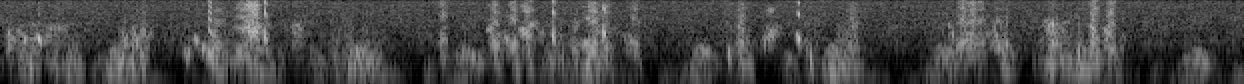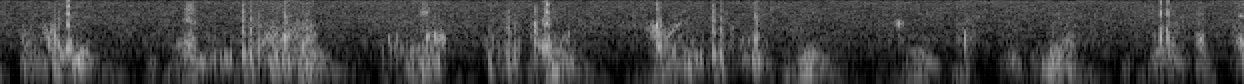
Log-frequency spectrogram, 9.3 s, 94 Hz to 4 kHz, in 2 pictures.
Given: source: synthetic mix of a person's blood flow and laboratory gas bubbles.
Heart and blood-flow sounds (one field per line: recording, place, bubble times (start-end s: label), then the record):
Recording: Doppler ultrasound of blood flow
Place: precordium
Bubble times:
0.01-0.34 s: bubbles
0.43-0.59 s: bubbles
0.67-1.16 s: bubbles
1.23-1.45 s: bubbles
1.64-1.69 s: bubbles
1.82-2.41 s: bubbles
2.70-3.08 s: bubbles
3.12-3.23 s: bubbles
3.53-3.86 s: bubbles
3.89-4.23 s: bubbles
4.73-4.99 s: bubbles
5.30-5.89 s: bubbles
6.08-6.37 s: bubbles
6.47-6.85 s: bubbles
7.08-7.55 s: bubbles
8.01-8.07 s: bubbles
8.24-8.32 s: bubbles
8.58-8.71 s: bubbles
8.98-9.10 s: bubbles
9.14-9.22 s: bubbles
9.27-9.34 s: bubbles
From the record:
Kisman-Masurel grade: 243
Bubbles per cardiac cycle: several, 3 to 8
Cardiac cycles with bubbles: 100%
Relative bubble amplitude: loud (0.450 to 0.775)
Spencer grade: 3 (all of the cardiac periods contain showers or single bubble signals, but not dominating or overriding the cardiac motion signals)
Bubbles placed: anywhere in the cardiac cycle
